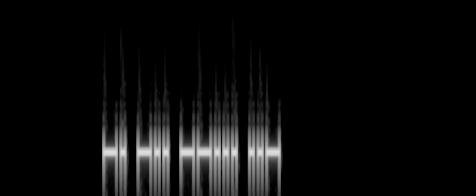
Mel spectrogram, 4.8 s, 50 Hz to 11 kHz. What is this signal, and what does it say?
Morse code, heard as a keyed tone, about 27 wpm, 700 Hz. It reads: ND7U
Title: USA Call Signs - 4 Characters - Repeated 3x - 28wpm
